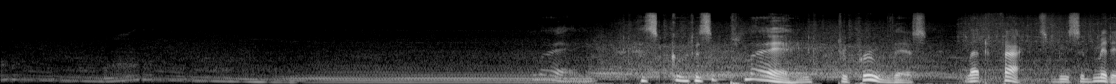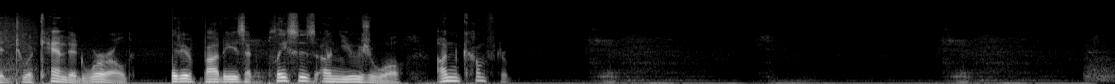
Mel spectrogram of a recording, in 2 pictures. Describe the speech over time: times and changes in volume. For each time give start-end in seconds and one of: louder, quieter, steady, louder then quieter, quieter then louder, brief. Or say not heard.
5.3-16.2 steady.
